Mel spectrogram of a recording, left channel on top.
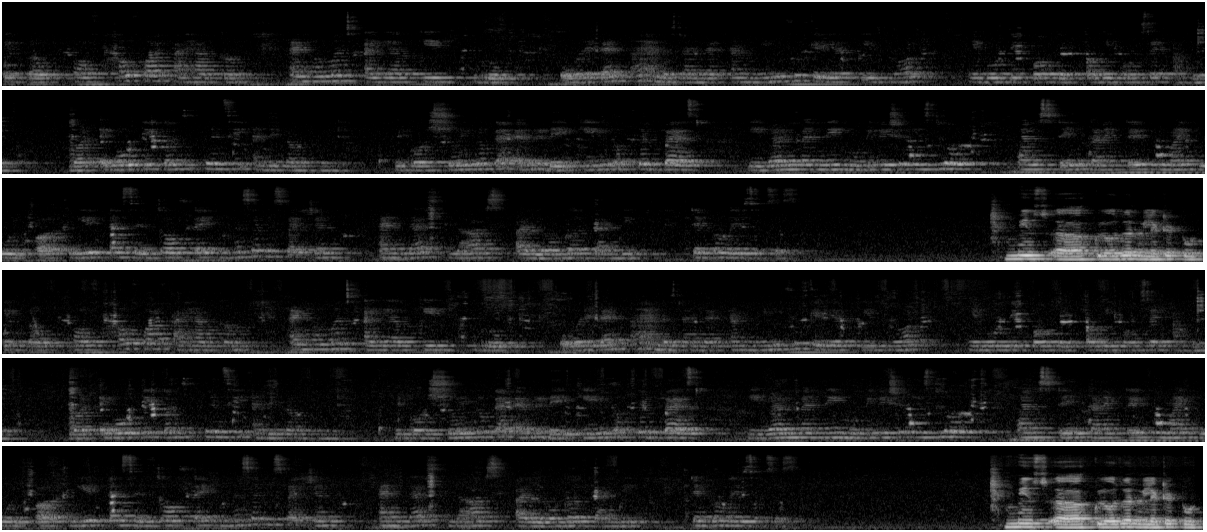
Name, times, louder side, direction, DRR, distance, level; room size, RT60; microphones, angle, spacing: voice 1, 0.0-9.3 9.7-12.2 12.7-15.5 16.0-27.5 27.8-30.4 30.9-31.9, left 1 dB, 65° right, -2 dB, 1.9 m, -38 dB
voice 2, 33.9-36.0, right 2 dB, 45° right, 12 dB, 0.4 m, -20 dB
9.7 x 8.0 x 2.8 m, 0.91 s
head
